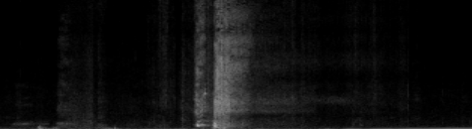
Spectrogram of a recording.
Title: extremely desperate sneezing and wet nose blowing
